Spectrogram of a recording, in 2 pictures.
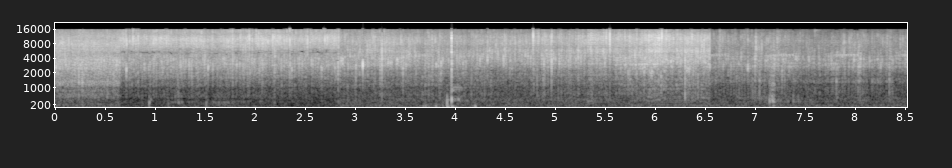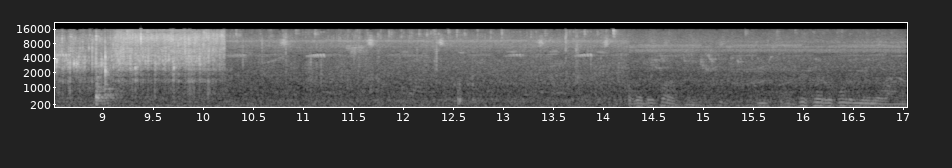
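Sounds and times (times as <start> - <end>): chicken sizzling and crackling: 0.0 - 10.6.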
